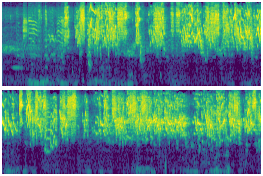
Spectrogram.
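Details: Budgerigars in a steady, dense chorus of scratchy warbling and rapid chirps, opening with a single whistled note before the chatter builds.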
